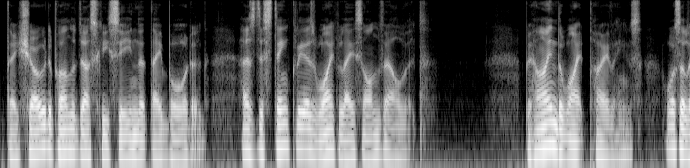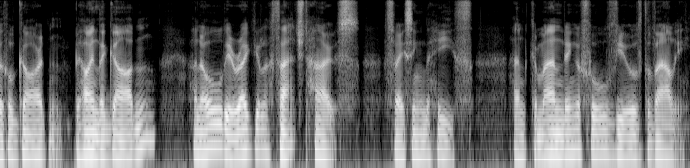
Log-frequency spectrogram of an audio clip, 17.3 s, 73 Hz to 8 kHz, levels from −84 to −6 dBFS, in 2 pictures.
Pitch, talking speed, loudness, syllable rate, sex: 95 Hz, 150 wpm, -18 LUFS, 5.0 syllables/s, male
